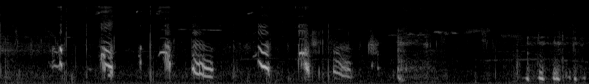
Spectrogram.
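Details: Five-week-old Pomsky puppies playing roughly together; short falling whiny yips and squeals in bursts roughly every half second, then a cluster of low rapid growl pulses at the end.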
